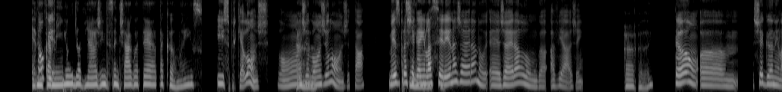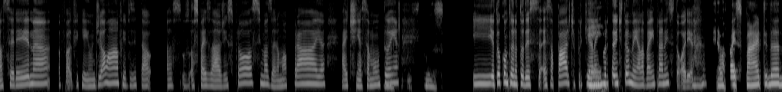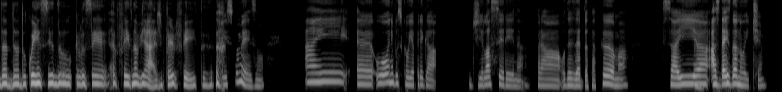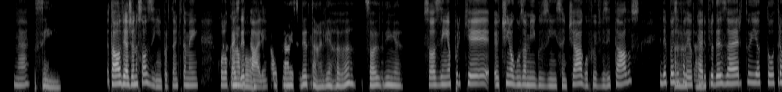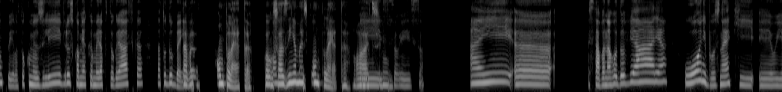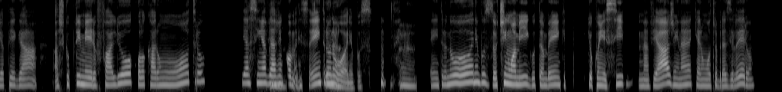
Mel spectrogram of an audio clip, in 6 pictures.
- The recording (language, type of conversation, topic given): Portuguese, podcast, Já fez alguma amizade que durou além da viagem?
- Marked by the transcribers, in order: unintelligible speech; laugh; chuckle; unintelligible speech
